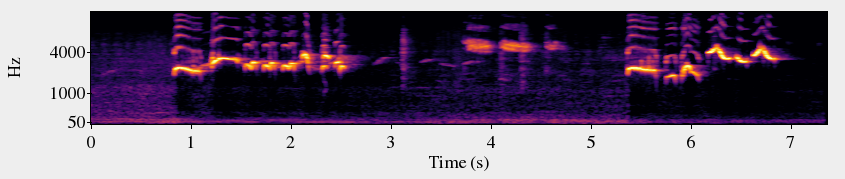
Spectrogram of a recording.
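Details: Orange-headed thrush training song for calming emotion and breeding urge in home birds: two bright phrases of rapid clipped whistles repeated several times, separated by high sweet notes and a quieter pause, with low rumble beneath.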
